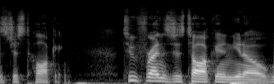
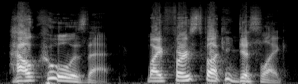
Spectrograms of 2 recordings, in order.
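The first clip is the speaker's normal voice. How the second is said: excited; 7 semitones higher, 8 dB louder, slower than usual. Real, not acted. Podcaster gushing to listeners about his first dislike, excited. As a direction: pitch jumps up, louder and slower, thrilled.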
